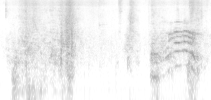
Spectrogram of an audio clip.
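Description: A cat meows softly up close, a few drawn-out, rising-and-falling cries separated by brief quiet gaps.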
